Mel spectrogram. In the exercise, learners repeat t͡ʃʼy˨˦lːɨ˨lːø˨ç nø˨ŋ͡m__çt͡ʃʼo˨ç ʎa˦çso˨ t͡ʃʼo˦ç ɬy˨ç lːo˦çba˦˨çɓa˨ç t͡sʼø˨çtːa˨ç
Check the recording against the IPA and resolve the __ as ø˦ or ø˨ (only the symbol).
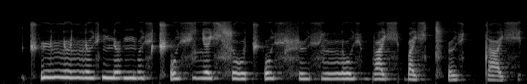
ø˨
